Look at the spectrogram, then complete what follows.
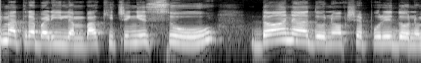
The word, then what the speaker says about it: सूदन: सु की मात्रा बड़ी, लंबा खींचना है सु। द न दोनों अक्षर पूरी, दोनों में आ मिक्स करना है सूदन।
